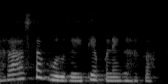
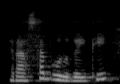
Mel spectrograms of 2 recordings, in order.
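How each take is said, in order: First: रास्ता भूल गई थी said as a calm falling statement; quiet statement. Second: भूल rising into a questioning tune; puzzled question. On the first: Ramesh quietly explains to the mother, calm statement. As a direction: state it gently, no question. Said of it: "तभी रमेश धीरे से बोला". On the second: Mother repeats Ramesh's words, puzzled rising question. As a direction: echo it back as a surprised question. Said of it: "Rimsha की mummy बोली". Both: A narrator's reading.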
